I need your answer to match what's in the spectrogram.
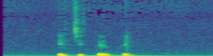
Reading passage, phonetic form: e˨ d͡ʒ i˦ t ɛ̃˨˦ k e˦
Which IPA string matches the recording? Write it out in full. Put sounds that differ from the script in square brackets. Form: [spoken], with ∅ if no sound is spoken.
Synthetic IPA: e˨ d͡ʒ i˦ t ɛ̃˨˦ [t] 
